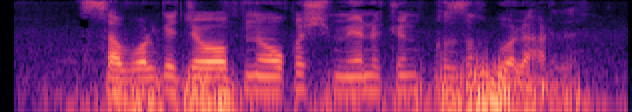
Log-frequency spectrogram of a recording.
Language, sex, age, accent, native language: Uzbek, male, 18-24, Samarqand, Uzbek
